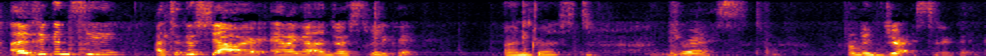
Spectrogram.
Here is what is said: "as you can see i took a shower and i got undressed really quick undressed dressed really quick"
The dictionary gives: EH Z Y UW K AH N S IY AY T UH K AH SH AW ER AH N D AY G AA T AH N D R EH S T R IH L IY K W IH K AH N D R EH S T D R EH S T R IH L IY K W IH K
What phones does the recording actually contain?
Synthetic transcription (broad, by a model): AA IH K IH K AH N S IY AY T UH K AH SH AW ER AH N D AY G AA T AH N D R EH S T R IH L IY K W IH K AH N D R EH S T D R EH S T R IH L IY K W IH K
